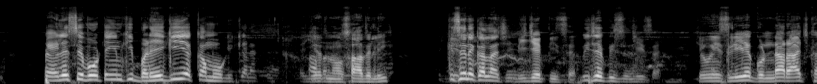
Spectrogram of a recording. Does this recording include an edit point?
yes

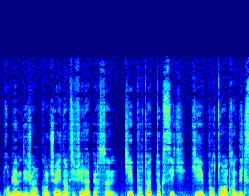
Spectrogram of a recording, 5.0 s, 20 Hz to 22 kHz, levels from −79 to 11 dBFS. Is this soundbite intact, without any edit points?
no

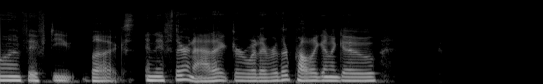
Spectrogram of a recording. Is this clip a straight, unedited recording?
no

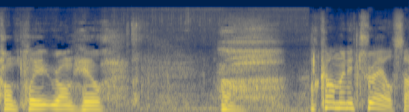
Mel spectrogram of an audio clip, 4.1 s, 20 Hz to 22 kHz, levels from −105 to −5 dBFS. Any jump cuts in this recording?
yes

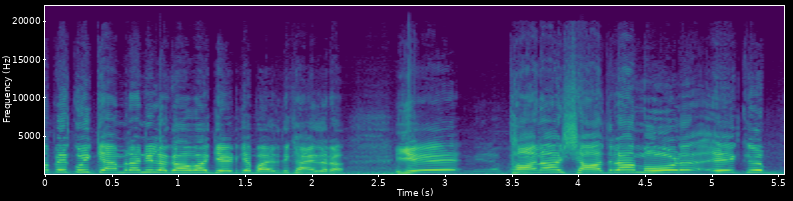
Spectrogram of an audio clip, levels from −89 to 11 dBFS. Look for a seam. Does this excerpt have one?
no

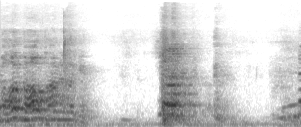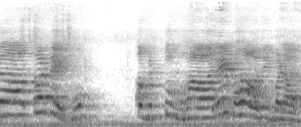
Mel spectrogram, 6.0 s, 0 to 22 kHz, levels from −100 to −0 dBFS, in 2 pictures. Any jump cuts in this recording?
no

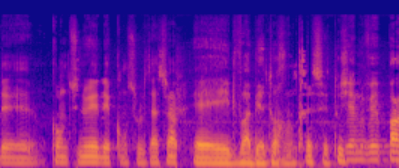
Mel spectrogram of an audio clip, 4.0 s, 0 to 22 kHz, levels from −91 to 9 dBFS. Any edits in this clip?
yes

